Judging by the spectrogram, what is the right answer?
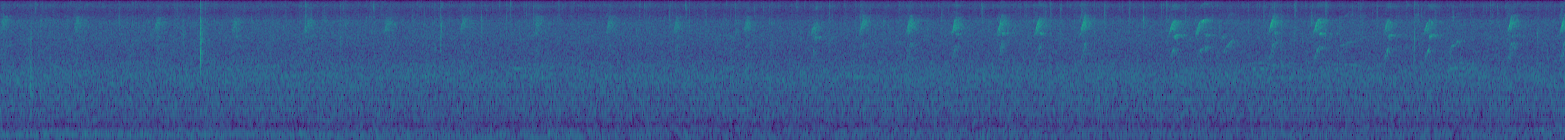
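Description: Steady rain falling on wet grass and puddles, an even hiss. Over it a short high chirp repeats about twice a second, louder and more frequent in the second half, with one sharp tick about two seconds in.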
